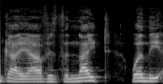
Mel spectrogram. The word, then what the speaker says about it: Gaeaf: Then we have Galan, spelled G-A-L-A-N, pretty much pronounced as you spell it. Galan. Galan. And then we have Gaiav, spelled G-A-E-A-F. The A-E in Welsh gives you the I sound, Gai, and the F at the end of the word gives you a V sound, Gaiav.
